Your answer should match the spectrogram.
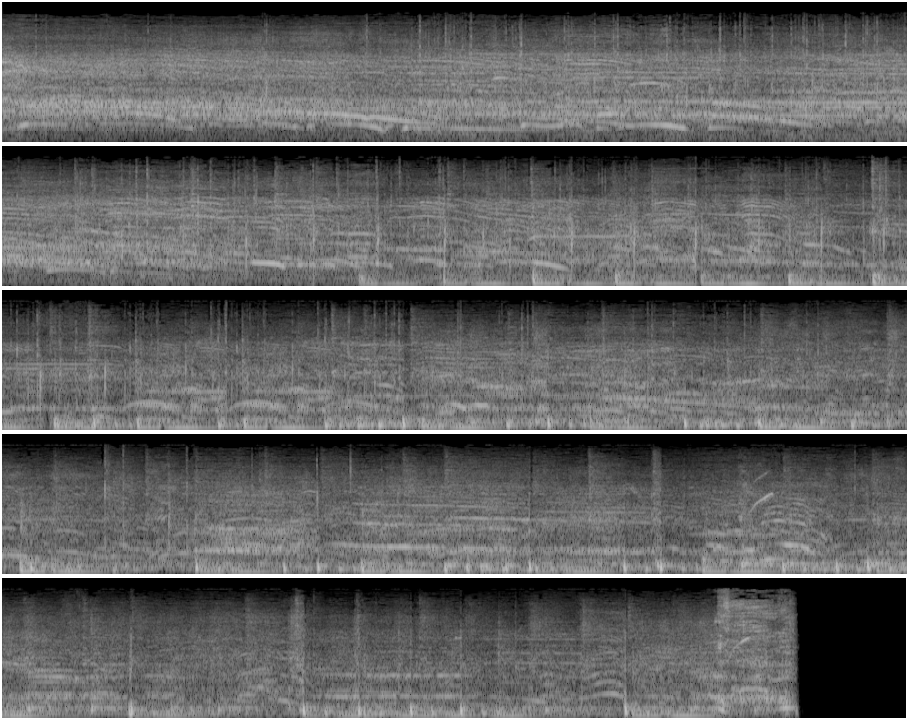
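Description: Crowd of spectators shouting and cheering a goal, many voices overlapping, with a low rhythmic beat joining about six seconds in.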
